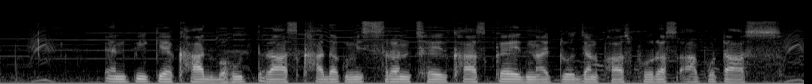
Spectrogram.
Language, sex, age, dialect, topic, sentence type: Maithili, male, 18-24, Bajjika, agriculture, statement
